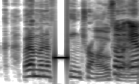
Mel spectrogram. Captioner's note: beep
